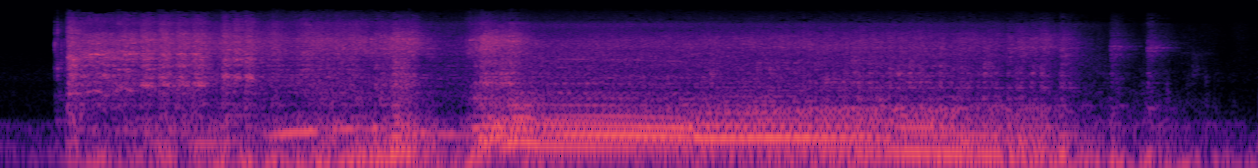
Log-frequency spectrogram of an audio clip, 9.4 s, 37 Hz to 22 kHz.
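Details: 1979 Lil Red Express truck after six months of winter storage, cold start with a little gas once oil pressure built: cranks briefly, catches at once, settles into a deep steady V8 rumble with a throttle blip; healthy start.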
